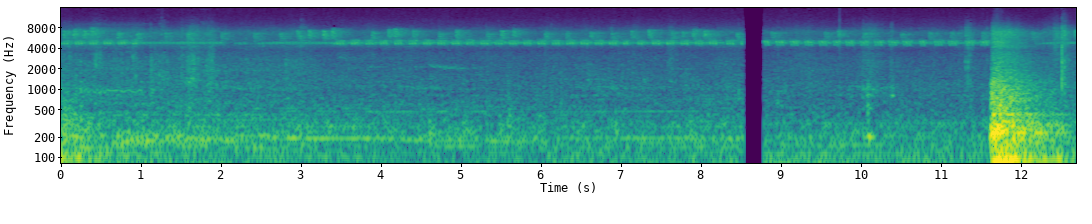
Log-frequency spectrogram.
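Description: Steady outdoor insect chorus, a fast-pulsing high chirr that cuts out for a moment about two-thirds in. Near the end, a loud low burst of noise fades away over about a second.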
